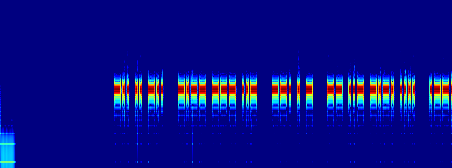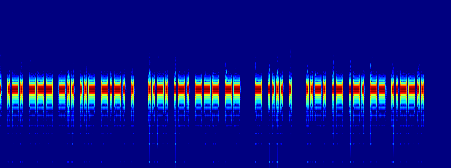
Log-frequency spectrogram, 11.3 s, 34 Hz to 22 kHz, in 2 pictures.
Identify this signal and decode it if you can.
Morse code, heard as a keyed tone, about 46 wpm, 700 Hz. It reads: DID YOU GET MUCH PRODUCE FROM THE FARM?
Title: Sentences from Top 1000 Words - Review Part 3 - 45wpm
